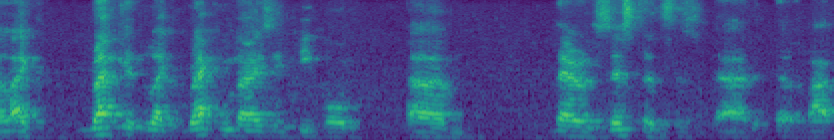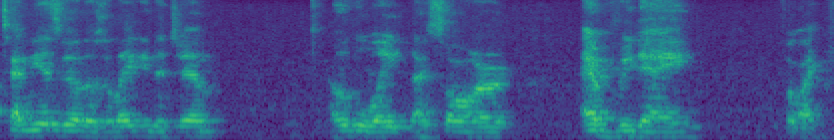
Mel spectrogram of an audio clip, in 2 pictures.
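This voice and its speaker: A man's voice: on the low side, a little mellow. A man as a guest speaker on a spiritual talk show, telling stories in an earnest way and repeating phrases as he goes. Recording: roomy, distant mic, faint noise.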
